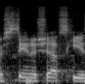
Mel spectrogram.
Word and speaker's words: Staniszewski: Also, for those unaware, Staniszewski is actually the Polish correct way to say my last name.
